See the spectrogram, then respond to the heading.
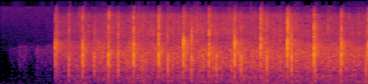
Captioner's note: audience claps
